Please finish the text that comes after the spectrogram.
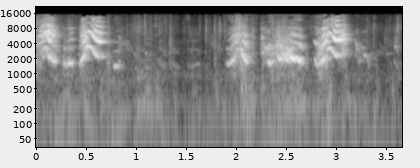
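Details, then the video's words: An excited male cockatiel sings to stimulate a female to mate. It gives two harsh, squawky bursts, a pause, then three more grating chatters with whistled edges. "ساعة من تحفيز طيور الكوكتيل على التزاوج"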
